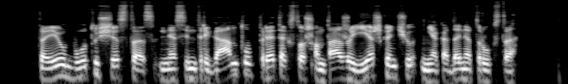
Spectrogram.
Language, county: Lithuanian, Kaunas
